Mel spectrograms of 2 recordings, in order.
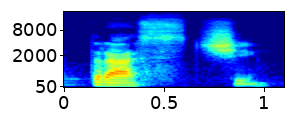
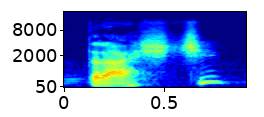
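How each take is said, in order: First: The s before t sounds like plain s. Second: The s before t sounds like sh. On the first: "outras pessoas pronunciam como traste, com um S mais suave" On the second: "eu pronuncio traste com sh, esse som de x"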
